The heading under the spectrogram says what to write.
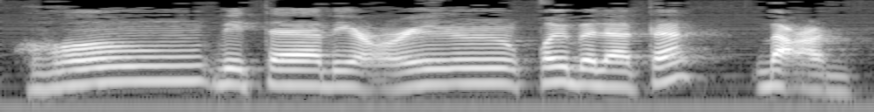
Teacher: اکفا شفوی ہوگا کیونکہ میم ساکنہ کے بعد با آ رہا ہے، اس لیے گناہ کریں گے ہم بِتَابِعٍ قِبْلَةَ بَعْض۔ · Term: اخفاء شفوی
